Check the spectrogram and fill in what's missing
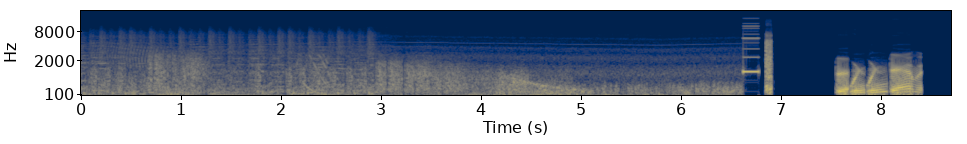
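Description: Star Fox on the SNES: ship blasts at the Rock Crusher boss in Sector X, rapid shots and crashing explosions under game music, then a brief beep, silence, and a short burst of electronic effects.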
